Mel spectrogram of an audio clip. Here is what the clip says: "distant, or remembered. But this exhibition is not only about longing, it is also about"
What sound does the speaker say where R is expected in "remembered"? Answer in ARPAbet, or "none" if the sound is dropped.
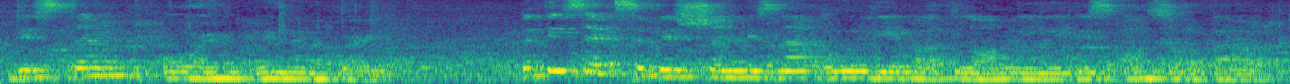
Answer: W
